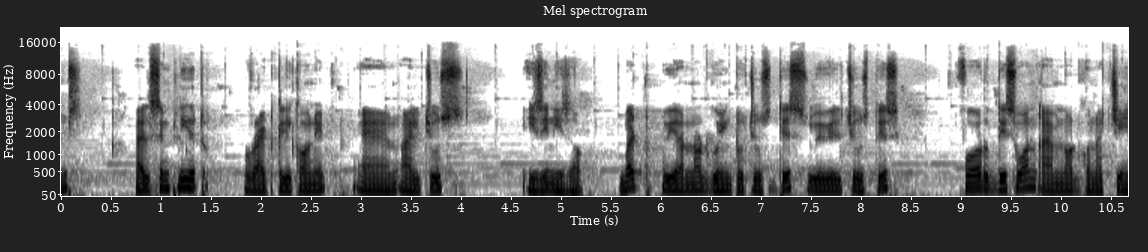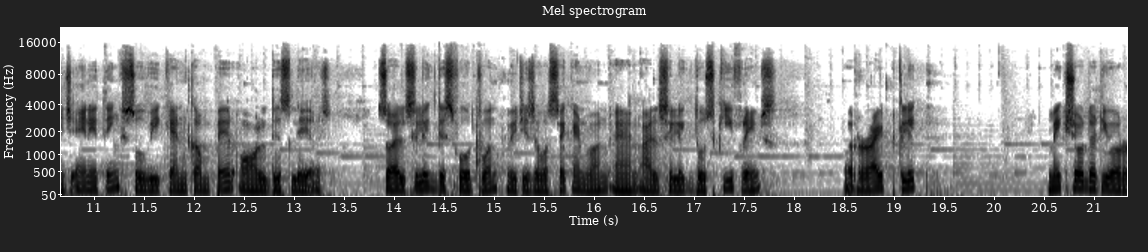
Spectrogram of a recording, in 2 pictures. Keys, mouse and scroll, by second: 1.8 right click, 5.6 click, 8.8 click, 14.0-18.7 drag, 18.7 right click.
